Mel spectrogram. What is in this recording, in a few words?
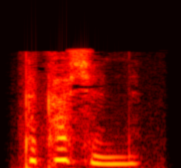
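"percussion", English; {pər’kʌʃən}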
